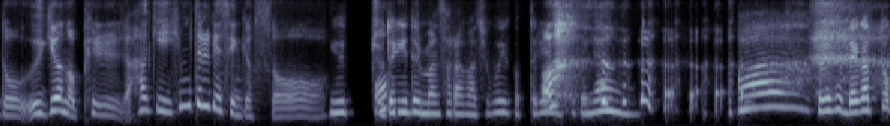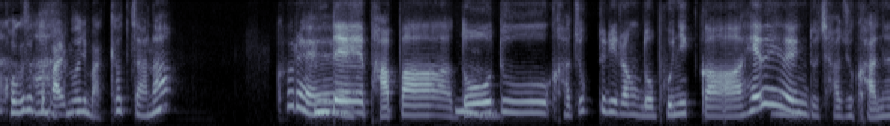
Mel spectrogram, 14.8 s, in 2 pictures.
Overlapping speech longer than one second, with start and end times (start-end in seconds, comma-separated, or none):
none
